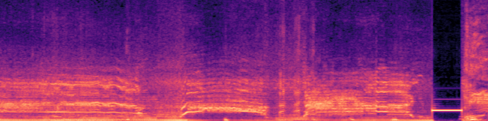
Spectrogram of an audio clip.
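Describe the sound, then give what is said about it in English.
A person playing video games screams loudly and continuously in long, strained, pain-filled yells, ending abruptly with a short electronic beep. “Just the video games, but it sounds like I mean, that scream is more like pain-filled than people getting burned alive on Game of Thrones.”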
